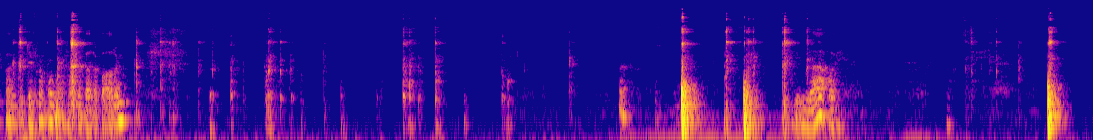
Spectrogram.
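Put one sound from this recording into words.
Glass jars clink and knock against a wooden table.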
